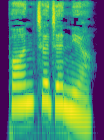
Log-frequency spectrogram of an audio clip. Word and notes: ಪಾಂಚಜನ್ಯ: pāncajanya

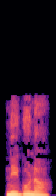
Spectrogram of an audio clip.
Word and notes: ನಗಣ: nagaṇa

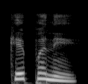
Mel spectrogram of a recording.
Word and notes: ಗೋಪನ: gōpana

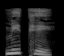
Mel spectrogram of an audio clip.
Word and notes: ಮಿಥ್ಯೆ: mithye

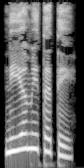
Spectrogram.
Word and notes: ನಿಯಮಿತತೆ: kannada

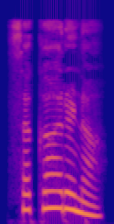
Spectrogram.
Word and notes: ಸಕಾರಣ: sakāraṇa

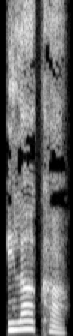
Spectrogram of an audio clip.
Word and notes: ಇಲಿಕೆ: ilike

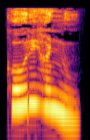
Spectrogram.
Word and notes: ಕೋರಿಹಣ್ಣು: kōri haṇṇu

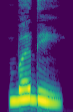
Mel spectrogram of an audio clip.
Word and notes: ಭಾತಿ: bhāti

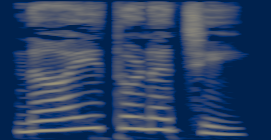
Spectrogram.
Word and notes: ನಾಯಿತೊಣಚಿ: Kannada

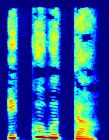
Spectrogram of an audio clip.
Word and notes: ಇಕ್ಕುಗುತ್ತ: ikkugutta

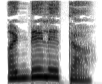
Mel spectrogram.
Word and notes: ಅಡ್ಡೆಳೆತ: aḍḍḷeta; Kannada

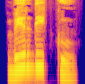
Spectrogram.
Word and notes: ಭೃತಕ: bhřtaka

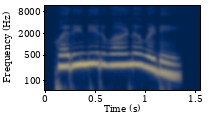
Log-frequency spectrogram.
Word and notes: ಪರಿನಿರ್ವಾಣವಡೆ: Kannada

